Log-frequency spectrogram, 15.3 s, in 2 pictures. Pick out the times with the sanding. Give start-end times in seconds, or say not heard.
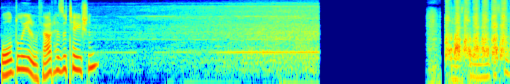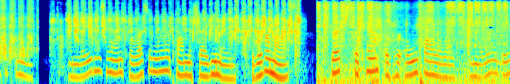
6.4-15.2.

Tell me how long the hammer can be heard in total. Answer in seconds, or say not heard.
not heard.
